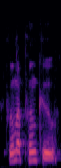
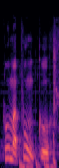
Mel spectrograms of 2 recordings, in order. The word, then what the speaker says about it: Puma Punku: Puma Punku. – I like to hear you say it in your Latin voice, though. More of an accent. – Puma Punku.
